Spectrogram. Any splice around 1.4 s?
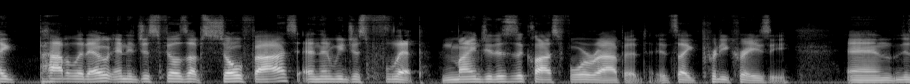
no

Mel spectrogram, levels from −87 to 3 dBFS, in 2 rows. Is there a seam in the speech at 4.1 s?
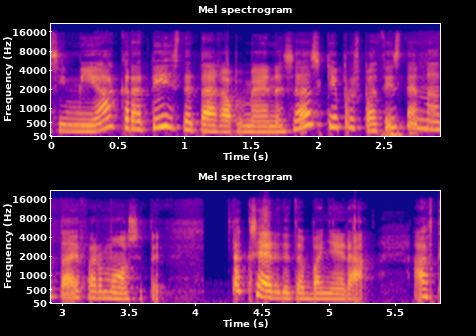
yes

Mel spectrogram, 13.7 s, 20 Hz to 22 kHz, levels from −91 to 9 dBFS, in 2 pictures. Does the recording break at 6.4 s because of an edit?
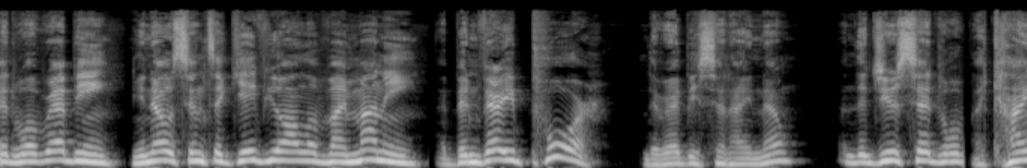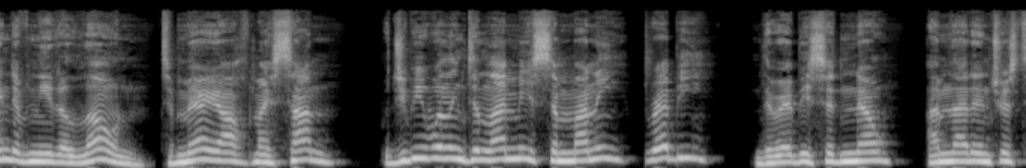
yes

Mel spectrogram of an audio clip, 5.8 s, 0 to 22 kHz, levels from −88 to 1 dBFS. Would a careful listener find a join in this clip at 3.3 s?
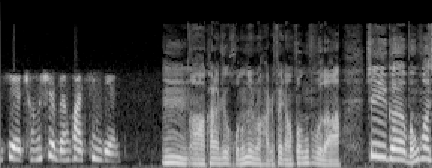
no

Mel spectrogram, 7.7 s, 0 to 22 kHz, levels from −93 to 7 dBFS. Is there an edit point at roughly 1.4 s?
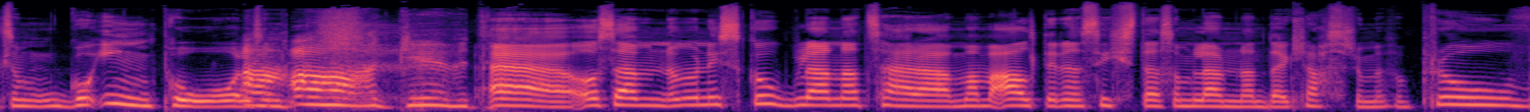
yes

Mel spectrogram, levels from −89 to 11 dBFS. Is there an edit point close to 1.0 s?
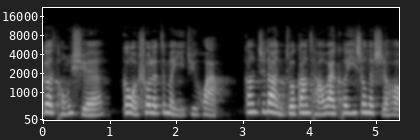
yes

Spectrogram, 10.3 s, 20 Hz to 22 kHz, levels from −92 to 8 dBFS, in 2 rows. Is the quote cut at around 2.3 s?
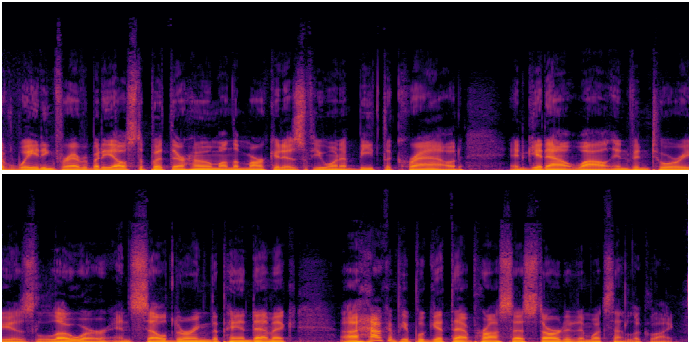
yes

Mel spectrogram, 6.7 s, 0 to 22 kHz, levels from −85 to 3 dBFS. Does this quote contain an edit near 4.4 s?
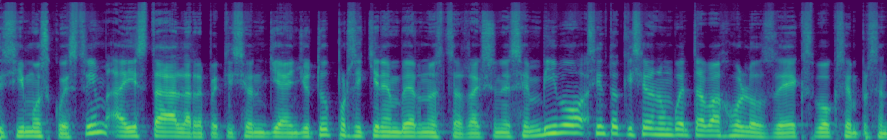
yes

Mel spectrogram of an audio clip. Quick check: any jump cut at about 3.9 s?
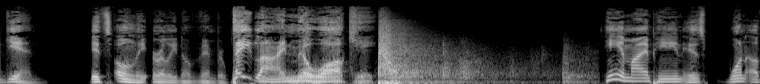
no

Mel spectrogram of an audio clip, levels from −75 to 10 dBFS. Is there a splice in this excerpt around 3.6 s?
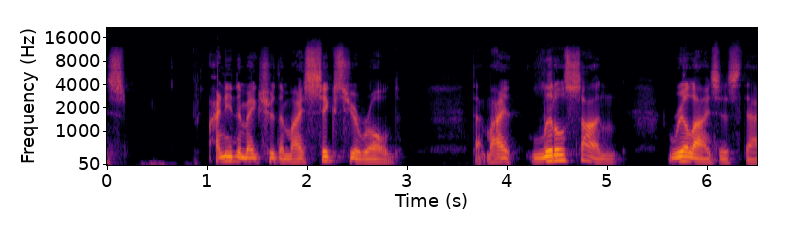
no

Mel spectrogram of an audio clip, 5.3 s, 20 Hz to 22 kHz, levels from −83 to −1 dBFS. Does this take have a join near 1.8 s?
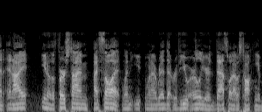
yes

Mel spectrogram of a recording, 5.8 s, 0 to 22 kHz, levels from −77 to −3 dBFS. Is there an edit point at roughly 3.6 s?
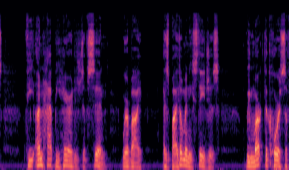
yes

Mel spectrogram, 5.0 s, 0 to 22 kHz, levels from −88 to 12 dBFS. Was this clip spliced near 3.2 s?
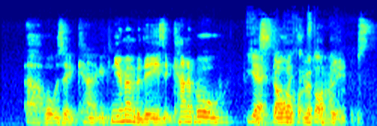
yes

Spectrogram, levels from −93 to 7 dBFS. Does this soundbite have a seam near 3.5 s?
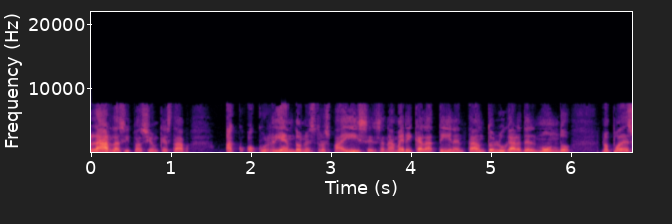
no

